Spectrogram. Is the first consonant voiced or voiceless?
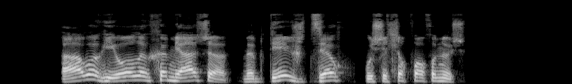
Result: voiced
